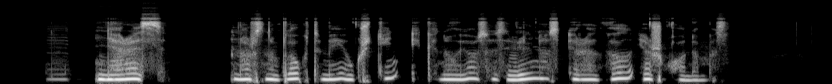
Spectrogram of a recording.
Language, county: Lithuanian, Vilnius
